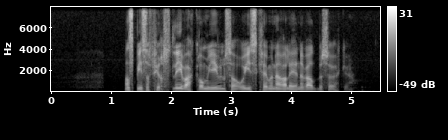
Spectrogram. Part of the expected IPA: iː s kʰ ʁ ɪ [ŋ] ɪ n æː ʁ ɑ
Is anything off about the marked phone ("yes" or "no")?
yes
